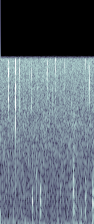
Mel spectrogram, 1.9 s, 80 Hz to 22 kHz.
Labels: {"label": "biophony, knock croak", "recorder": "SoundTrap 300"}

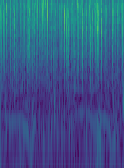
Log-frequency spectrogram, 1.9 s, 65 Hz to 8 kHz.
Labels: {"label": "biophony, cascading saw", "recorder": "SoundTrap 600 or HydroMoth"}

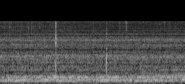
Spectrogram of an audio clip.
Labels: {"label": "anthrophony, boat engine", "recorder": "HydroMoth"}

